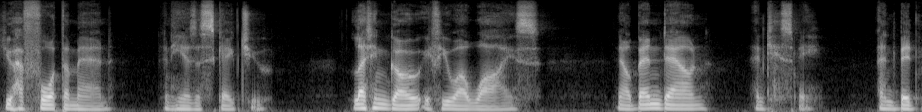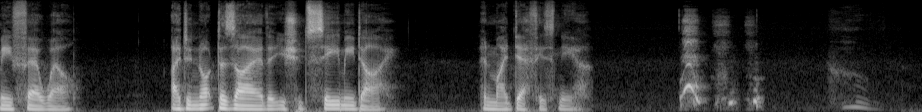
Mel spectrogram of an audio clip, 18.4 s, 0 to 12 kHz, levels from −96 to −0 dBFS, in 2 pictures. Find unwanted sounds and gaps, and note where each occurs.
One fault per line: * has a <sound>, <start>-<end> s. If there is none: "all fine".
* has a sigh, 16.0-16.9 s
* has a sigh, 17.5-18.1 s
